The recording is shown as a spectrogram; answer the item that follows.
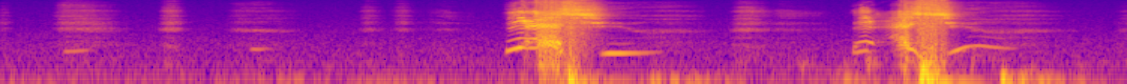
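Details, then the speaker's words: Sneezing set off by a spice, usually forceful and desperate: soft inhaled catches, then two loud explosive sneezes with sharp high-pitched burst and voiced trailing sound; afterward needs to blow nose. "Need to blow my nose now. Those were huge."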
